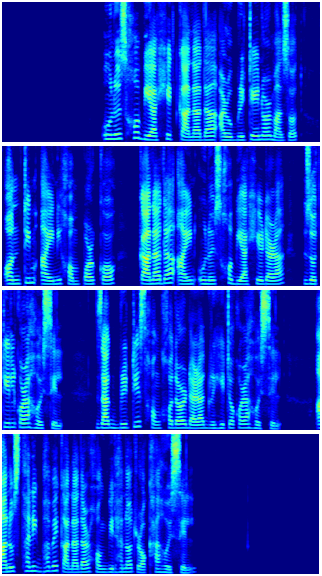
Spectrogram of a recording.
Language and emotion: Assamese, neutral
